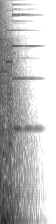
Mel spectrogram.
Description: coin gun; garrysmod; weapons

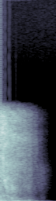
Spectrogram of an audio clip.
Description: plasma hit; garrysmod

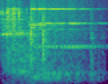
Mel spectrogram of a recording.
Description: cash; garrysmod

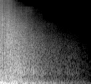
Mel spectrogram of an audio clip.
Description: usp match; garrysmod

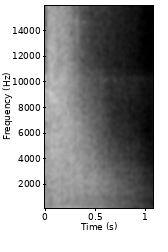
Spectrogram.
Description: jackhammer; garrysmod

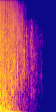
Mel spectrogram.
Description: hit flesh; garrysmod; fubar

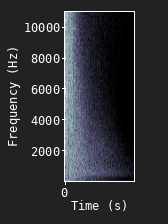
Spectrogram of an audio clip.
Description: fn fal; garrysmod

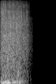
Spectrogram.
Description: frostgun; garrysmod; weapons

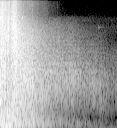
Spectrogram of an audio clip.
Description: new ump; garrysmod

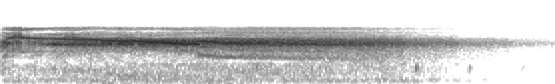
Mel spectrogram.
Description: hawk dive; garrysmod

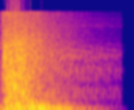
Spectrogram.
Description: banshee phase in; garrysmod

